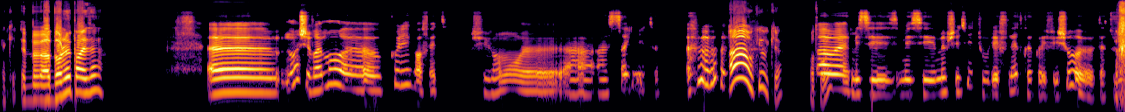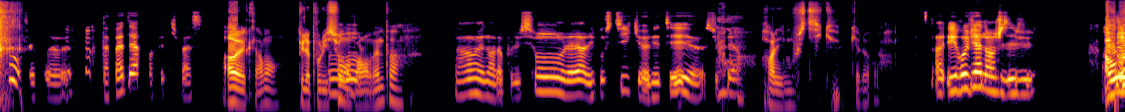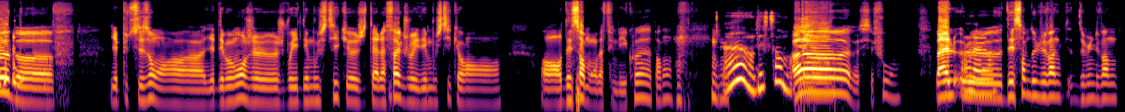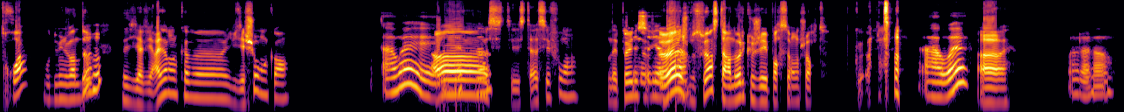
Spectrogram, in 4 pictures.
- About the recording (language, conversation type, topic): French, unstructured, Quelle est l’expérience de voyage la plus mémorable que tu aies vécue ?
- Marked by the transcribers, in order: chuckle; stressed: "Ah"; snort; gasp; stressed: "Ah ouais"; chuckle; chuckle; stressed: "Ah"; drawn out: "Ah !"; "passé" said as "porssé"; chuckle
